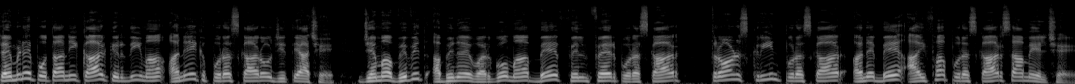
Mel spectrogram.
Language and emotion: Gujarati, neutral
